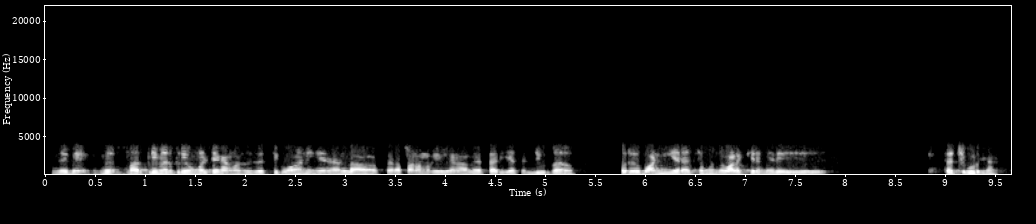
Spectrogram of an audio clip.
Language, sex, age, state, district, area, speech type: Tamil, male, 30-45, Tamil Nadu, Thanjavur, urban, conversation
